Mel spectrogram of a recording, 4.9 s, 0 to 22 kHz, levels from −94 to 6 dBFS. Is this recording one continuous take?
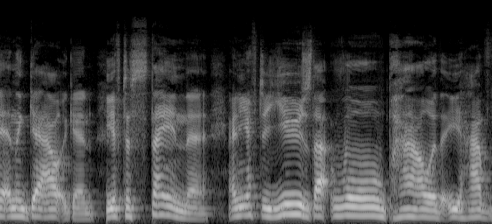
no; 1 cut; at 1.1 s

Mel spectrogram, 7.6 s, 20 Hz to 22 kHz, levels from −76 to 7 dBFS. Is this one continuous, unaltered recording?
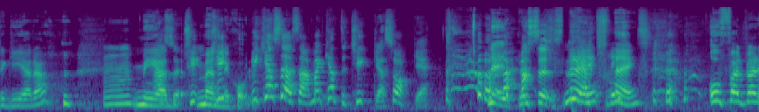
yes; 0 cuts

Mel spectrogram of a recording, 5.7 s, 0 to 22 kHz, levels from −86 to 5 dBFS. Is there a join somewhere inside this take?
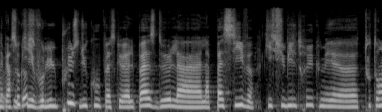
yes; 1 cut; at 3.9 s

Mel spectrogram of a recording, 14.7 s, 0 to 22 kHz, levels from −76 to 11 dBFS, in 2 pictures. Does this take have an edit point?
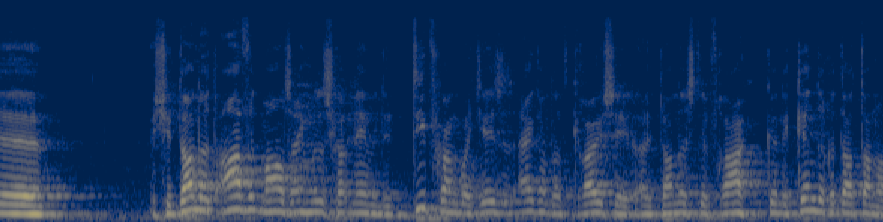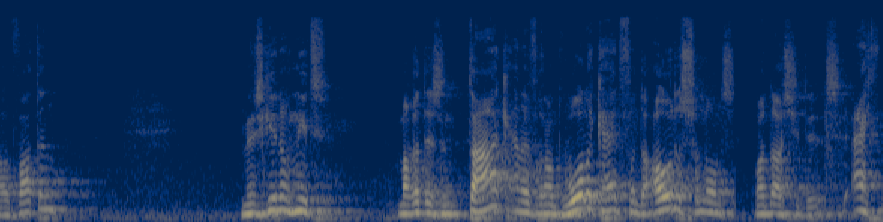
yes; 1 cut; at 13.5 s

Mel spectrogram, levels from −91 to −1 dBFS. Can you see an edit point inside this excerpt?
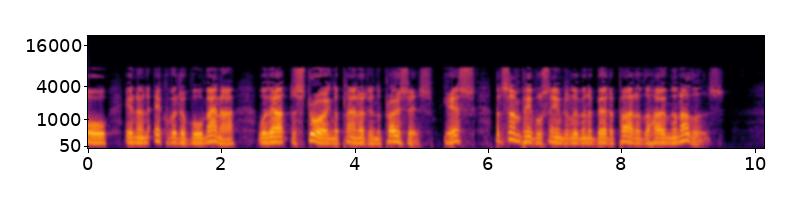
yes; 1 cut; at 5.9 s

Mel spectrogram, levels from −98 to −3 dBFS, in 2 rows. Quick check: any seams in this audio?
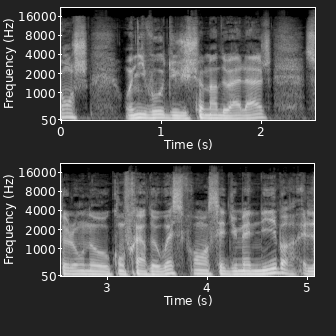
no; 0 cuts

